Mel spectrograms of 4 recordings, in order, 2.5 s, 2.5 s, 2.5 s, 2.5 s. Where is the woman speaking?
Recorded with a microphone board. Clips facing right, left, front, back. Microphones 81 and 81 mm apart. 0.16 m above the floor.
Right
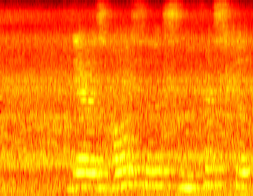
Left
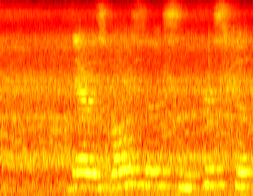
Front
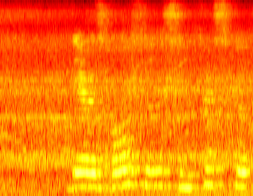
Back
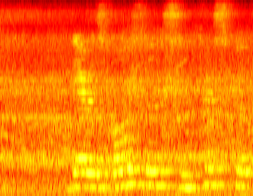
50° left, 1.6 m; by 2.5 s 60° left, 2.5 m.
